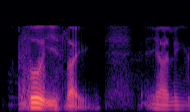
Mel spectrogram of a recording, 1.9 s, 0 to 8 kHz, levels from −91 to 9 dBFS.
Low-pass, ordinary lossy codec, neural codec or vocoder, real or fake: 7.2 kHz; AAC, 16 kbps; none; real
